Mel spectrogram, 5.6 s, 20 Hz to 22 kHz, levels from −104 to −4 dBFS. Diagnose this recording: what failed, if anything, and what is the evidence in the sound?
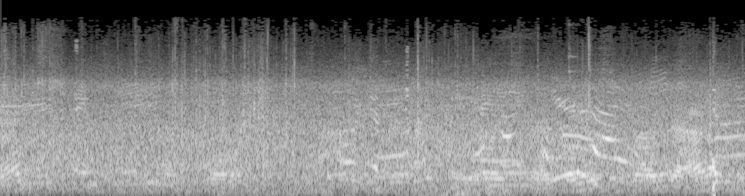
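Damaged data in a compressed stream appears three times, at 0.54–0.58 s, 3.02–3.06 s and 5.32–5.36 s, each a brief chirp or blip about 44 ms long that cuts into the sound. The failure sits at the codec stage: corrupted bytes reach the decoder, which misreads or rejects the affected frames, loses frame sync and scans forward for the next valid header. The garbled output during that resynchronisation is what produces each short burst.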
